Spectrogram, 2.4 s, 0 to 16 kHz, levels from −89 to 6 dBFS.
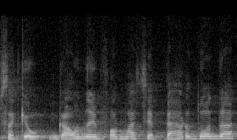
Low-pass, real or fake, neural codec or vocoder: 14.4 kHz; real; none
